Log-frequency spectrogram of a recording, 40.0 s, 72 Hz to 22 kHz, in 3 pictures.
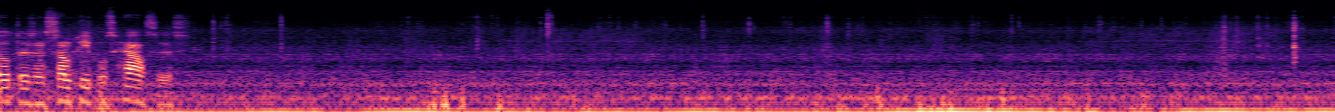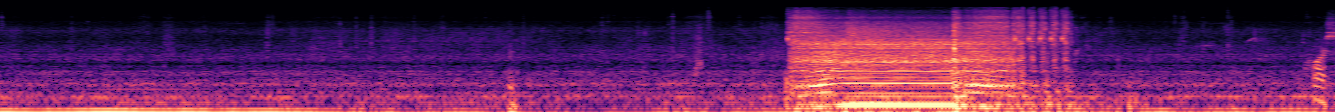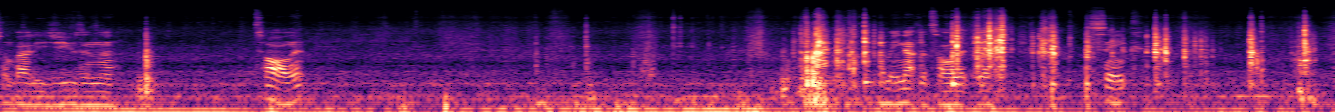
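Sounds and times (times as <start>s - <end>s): low rumble: 0.0s - 21.3s, 24.1s - 40.0s.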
